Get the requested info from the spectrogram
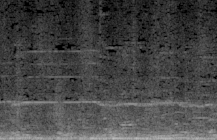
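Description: Indistinct voices and general background noise of a busy pool hall, with a faint steady high-pitched tone running through it.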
